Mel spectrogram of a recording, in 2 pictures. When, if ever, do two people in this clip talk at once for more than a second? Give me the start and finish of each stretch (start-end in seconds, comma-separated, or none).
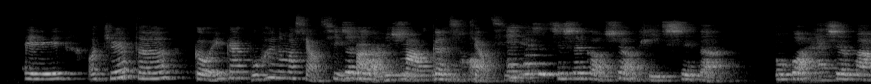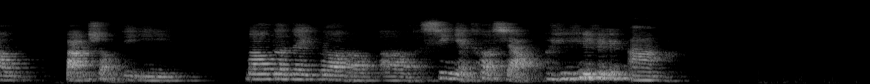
3.4-5.3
